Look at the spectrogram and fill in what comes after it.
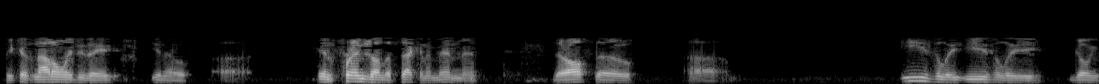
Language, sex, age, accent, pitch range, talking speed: English, male, 40-59, American, 95-115 Hz, 105 wpm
